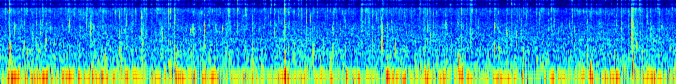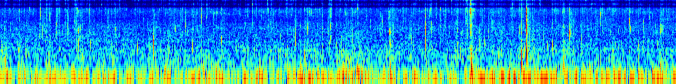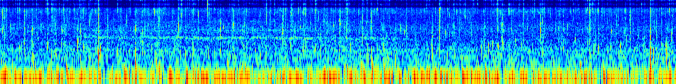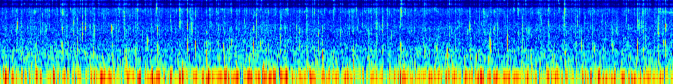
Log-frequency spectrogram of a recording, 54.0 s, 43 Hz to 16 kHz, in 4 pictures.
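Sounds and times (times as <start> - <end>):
faint steady hiss: 0.0 - 54.0
faint steady tone: 0.0 - 54.0
water drops dripping: 27.0 - 35.4.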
